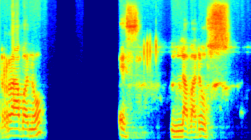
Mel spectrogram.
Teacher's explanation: la r en español se convierte en l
